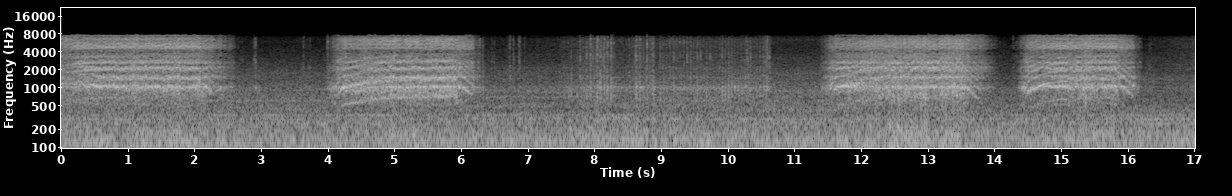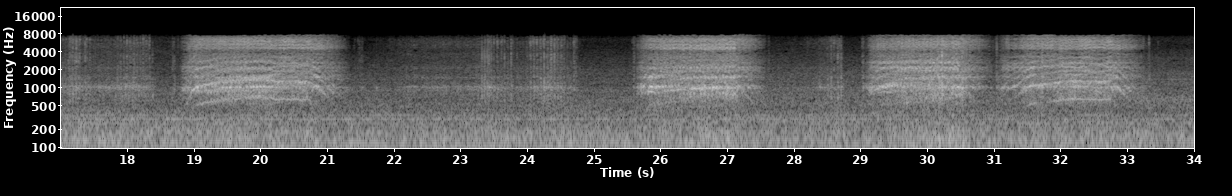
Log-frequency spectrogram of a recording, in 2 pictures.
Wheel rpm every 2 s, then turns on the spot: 160, 30, 120, 20, 20, 20, 130, 100, 20, 80, 80, 10, 20, 100, 50, 100, 80.
6-10 16-18 22-24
